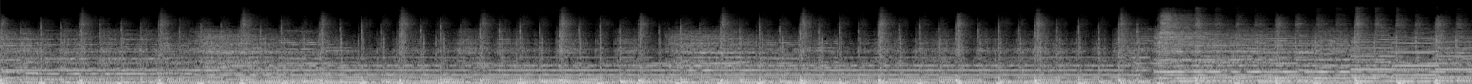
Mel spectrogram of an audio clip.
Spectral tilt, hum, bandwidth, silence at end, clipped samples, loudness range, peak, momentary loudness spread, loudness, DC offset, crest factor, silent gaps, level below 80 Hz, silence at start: -6 dB/octave; none; 13.5 kHz; 0 s; under 0.1%; 2 LU; -2 dBFS; 3 LU; -18 LUFS; 2%; 16 dB; none; -24 dBFS; 0 s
